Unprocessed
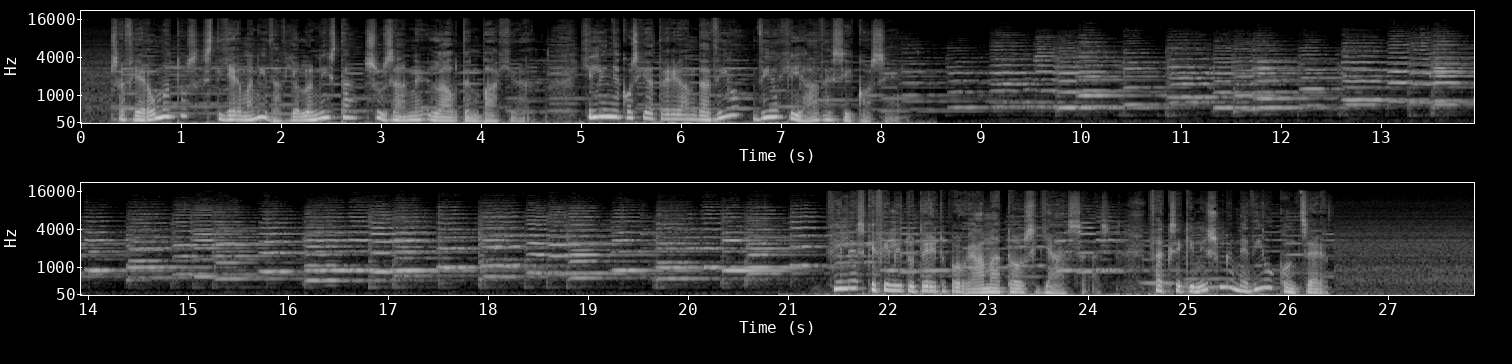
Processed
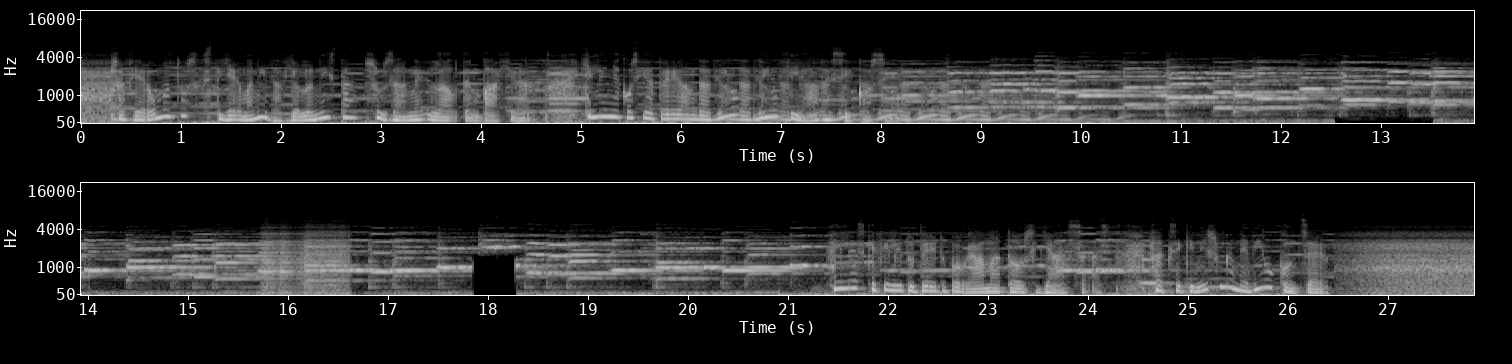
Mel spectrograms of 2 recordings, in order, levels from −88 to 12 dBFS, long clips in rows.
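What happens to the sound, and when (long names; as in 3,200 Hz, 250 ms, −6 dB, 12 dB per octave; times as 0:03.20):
0:03.67–0:04.34: high-pass filter 510 Hz → 210 Hz 6 dB per octave
0:05.98–0:06.61: delay throw 400 ms, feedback 65%, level −5.5 dB
0:12.53–0:13.52: Bessel high-pass filter 430 Hz, order 6
0:15.72–0:16.61: compressing power law on the bin magnitudes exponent 0.38
0:17.84–0:18.28: linear-phase brick-wall high-pass 1,600 Hz
whole clip: inverse Chebyshev low-pass filter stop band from 9,500 Hz, stop band 80 dB; comb filter 0.9 ms, depth 55%; multiband upward and downward compressor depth 100%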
